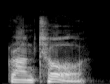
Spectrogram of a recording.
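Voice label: "grantor", English, British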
